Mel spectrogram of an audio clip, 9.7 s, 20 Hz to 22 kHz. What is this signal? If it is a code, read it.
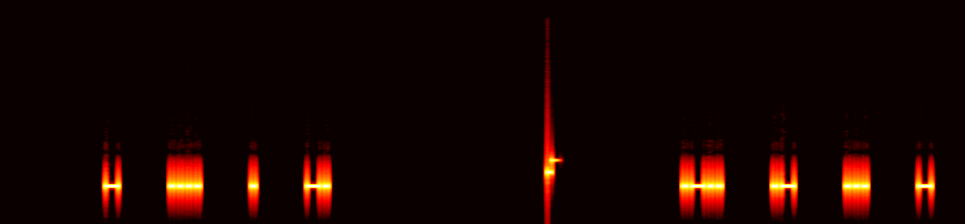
Morse code, heard as a keyed tone, about 28 wpm, spaced as for 13 wpm, 700 Hz. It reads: THEN LAST
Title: 4x Character Spacing - Top 300 Words - 28wpm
